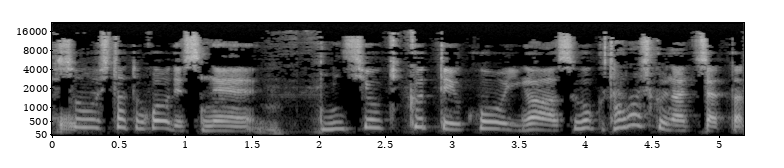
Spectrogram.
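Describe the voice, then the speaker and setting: With noticeable background noise, a woman speaks fairly quickly at a fairly high pitch, her voice swinging very widely in pitch and making big jumps in loudness. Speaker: interviewer, magazine editor. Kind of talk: interview. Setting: office. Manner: polite, formal.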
